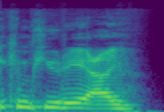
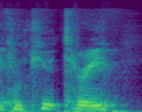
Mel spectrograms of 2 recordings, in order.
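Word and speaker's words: Comput3 AI: So, I I say compute AI. A lot of other people say compute 3, which I mean I I mixed feelings about.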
